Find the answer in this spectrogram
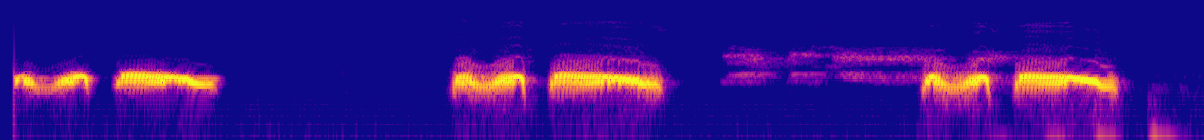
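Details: Spotted dove used as a lure bird to provoke wild doves into fighting, calling in low, mellow cooing phrases: a short wavering coo followed by a longer drawn coo, repeated three times about two seconds apart, with faint higher tones between.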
